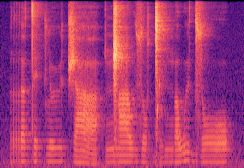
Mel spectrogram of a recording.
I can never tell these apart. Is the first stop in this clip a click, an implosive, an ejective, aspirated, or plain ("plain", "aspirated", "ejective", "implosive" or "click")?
plain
